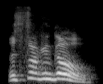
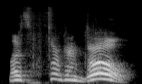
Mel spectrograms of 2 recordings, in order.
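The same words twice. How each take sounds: First: Even higher, louder hype shout; hyped yell. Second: Slow, drawn-out hype shout, higher and louder; hyped yell. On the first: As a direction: belt it out, all fired up. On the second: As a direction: roar it out like a pumped-up fan. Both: Real, not acted. Hyped by a chat comment.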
